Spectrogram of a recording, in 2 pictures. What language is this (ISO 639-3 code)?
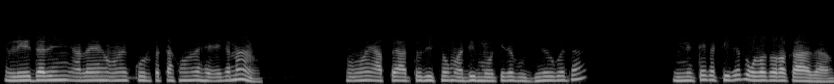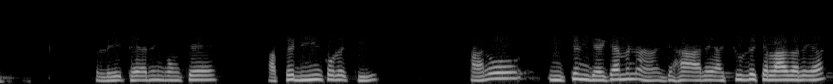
sat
